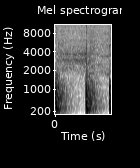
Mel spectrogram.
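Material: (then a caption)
Plasterboard. Taps on a plasterboard-lined external wall, where the board is glued to the blockwork with drywall adhesive dabs, leaving a void behind. Each tap is a short, hollow, low-mid knock with a dull resonance around 270 Hz and almost no high end, dying away quickly before the next. The wall sounds hollow at this spot.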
